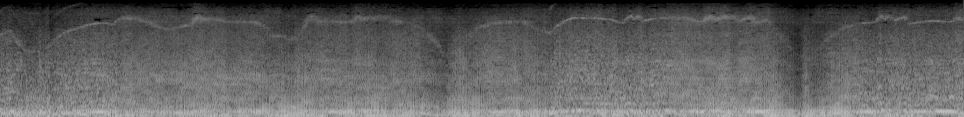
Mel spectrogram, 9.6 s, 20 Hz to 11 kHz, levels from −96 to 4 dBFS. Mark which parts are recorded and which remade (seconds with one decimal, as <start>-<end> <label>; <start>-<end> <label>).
0.0-1.2 recorded; 1.2-5.5 remade; 5.5-6.7 recorded; 6.7-8.6 remade; 8.6-9.6 recorded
